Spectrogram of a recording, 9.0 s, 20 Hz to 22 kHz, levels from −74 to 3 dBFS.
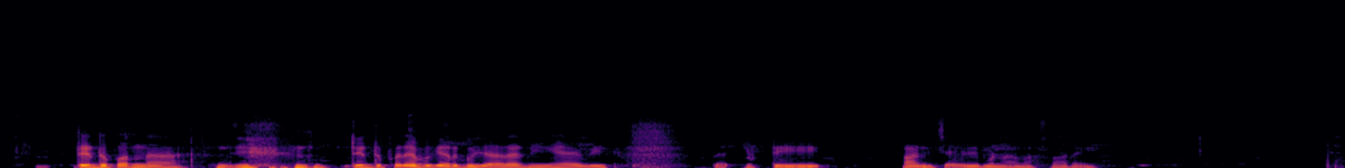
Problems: constant background noise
